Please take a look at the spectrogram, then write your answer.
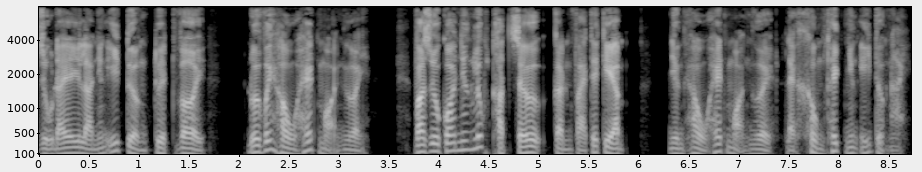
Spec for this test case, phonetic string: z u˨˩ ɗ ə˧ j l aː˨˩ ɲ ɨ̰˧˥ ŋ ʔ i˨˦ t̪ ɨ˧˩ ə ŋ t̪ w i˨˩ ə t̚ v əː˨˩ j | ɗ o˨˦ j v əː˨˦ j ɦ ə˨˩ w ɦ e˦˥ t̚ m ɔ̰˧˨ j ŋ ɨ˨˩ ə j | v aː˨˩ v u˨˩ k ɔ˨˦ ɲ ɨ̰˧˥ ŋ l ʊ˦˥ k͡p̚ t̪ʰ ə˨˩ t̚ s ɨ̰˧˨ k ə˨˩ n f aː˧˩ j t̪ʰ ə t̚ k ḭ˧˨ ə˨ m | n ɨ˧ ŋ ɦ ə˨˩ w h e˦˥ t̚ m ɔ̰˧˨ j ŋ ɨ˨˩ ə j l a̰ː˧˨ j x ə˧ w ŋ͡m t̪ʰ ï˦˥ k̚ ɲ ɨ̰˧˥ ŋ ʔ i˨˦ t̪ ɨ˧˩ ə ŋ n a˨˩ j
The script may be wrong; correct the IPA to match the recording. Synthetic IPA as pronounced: z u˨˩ ɗ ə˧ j l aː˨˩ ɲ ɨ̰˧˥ ŋ ʔ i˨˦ t̪ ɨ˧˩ ə ŋ t̪ w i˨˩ ə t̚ v əː˨˩ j | ɗ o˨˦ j v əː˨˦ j ɦ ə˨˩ w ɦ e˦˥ t̚ m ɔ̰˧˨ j ŋ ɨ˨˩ ə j | v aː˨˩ z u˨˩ k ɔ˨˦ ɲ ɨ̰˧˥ ŋ l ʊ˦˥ k͡p̚ t̪ʰ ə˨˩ t̚ s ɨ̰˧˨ k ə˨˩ n f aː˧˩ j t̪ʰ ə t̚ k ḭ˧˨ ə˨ m | ɲ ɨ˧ ŋ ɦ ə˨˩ w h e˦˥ t̚ m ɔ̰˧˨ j ŋ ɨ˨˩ ə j l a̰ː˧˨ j x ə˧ w ŋ͡m t̪ʰ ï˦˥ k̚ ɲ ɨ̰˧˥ ŋ ʔ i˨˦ t̪ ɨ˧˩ ə ŋ n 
